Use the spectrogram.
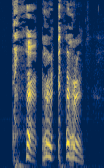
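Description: A man clears his throat in a quick series of four rough, voiced bursts, fairly loud, followed by silence.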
